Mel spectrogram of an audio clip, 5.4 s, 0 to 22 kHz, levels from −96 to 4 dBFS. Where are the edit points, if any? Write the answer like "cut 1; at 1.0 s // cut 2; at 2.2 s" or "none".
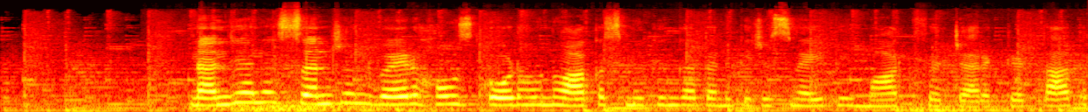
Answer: cut 1; at 0.9 s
